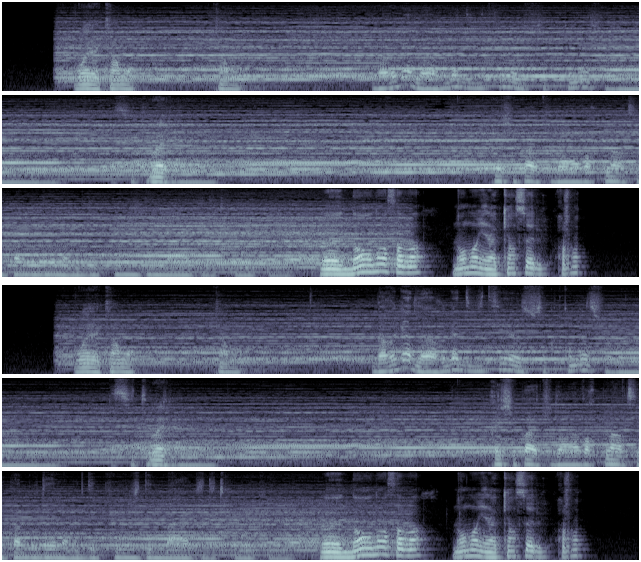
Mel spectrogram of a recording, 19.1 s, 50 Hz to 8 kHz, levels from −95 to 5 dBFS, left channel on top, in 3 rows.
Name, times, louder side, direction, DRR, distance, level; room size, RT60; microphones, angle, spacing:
sound 1, 0.5-16.9, left 5 dB, 50° left, 1.0 m, -30 dB
voice 1, 0.7-1.4 2.1-2.4 7.8-8.1 15.9-18.5, left 2 dB, 15° left, 0.3 m, -24 dB
voice 2, 3.7-6.9 7.5-7.9 8.2-8.4 11.2-15.6, right 2 dB, 40° right, 0.6 m, -32 dB
12.0 x 4.0 x 2.2 m
head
